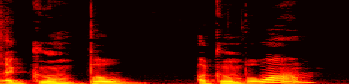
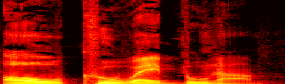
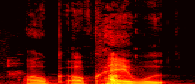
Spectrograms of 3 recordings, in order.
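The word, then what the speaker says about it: Okwuegbunam: It's like Albert, I think it's Agumbawam? No, that's absolutely wrong. – Nah, so it's pronounced Okuwebunam. – Okuwebunam.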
